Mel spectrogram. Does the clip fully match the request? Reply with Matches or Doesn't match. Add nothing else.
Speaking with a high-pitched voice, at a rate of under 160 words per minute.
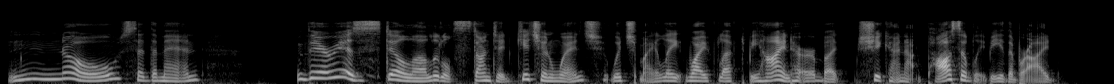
Doesn't match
